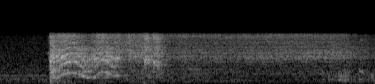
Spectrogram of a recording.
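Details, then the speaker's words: 1973 Chrysler New Yorker Brougham cold start: sharp high-pitched starter whine swoops up on engagement then steadies; normal for its reduction-gear starter, engine then runs smoothly. "did you hear that somewhat painful noise from the starter motor it's because these Chryslers have a reduction gear starter motor to spin the engine extra fast so that noise is normal for these vehicles"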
